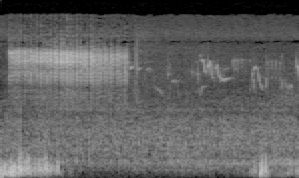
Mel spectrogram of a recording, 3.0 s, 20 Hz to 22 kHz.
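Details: Male spectacled warbler at Gáldar, Gran Canaria, February 2023, giving its repeated dry, high, buzzing trrr rattle lasting over a second; faint thin whistles follow, with low thumps and rumble underneath.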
